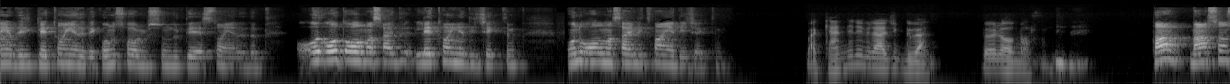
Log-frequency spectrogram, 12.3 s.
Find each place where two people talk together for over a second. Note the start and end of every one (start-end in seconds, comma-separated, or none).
none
